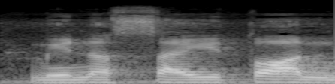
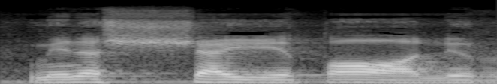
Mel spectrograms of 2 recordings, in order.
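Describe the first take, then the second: First: The 'sy' sound is not a clear 'sh'. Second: The 'sy' sound is a clear, breathy 'sh'. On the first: The speaker calls it wrong. "ini tidak tepat" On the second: The speaker calls it right. "Harusnya minasyaitonir rajim"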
